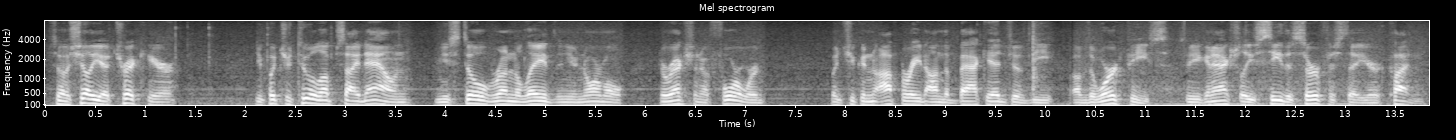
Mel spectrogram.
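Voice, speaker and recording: A man's voice: fairly low pitch, moderate pace, a little hiss or hum. A man hosting a repair channel, casually demonstrating lathe work in his workshop and thinking aloud with folksy asides. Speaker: machine shop repair host.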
